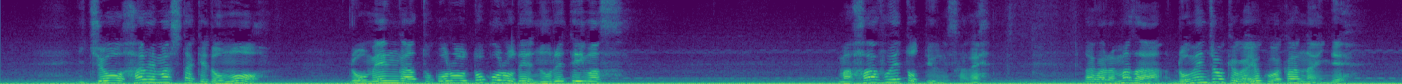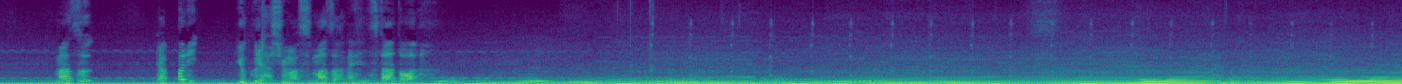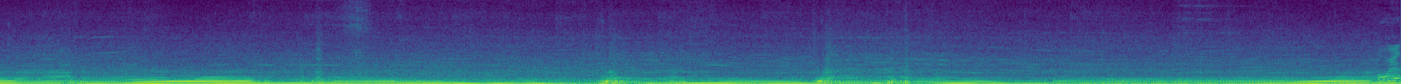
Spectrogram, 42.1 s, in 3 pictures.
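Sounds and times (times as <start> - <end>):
sports car engine revving: 9.9 - 42.0.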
